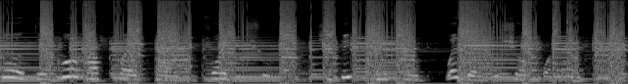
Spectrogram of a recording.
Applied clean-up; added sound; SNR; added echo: none; Guitar; -1 dB; none.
